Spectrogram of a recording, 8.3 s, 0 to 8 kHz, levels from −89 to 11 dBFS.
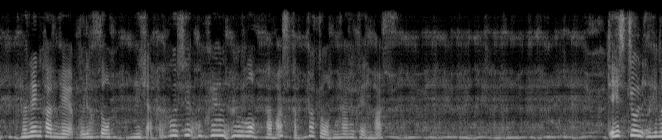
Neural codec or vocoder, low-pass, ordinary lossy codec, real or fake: autoencoder, 22.05 kHz, a latent of 192 numbers a frame, VITS, trained on one speaker; 7.2 kHz; none; fake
